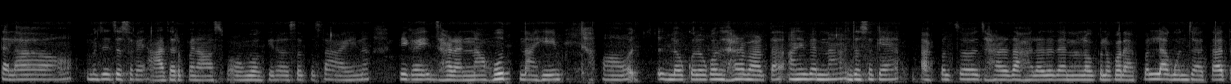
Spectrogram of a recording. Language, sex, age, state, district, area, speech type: Marathi, female, 18-30, Maharashtra, Wardha, rural, spontaneous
